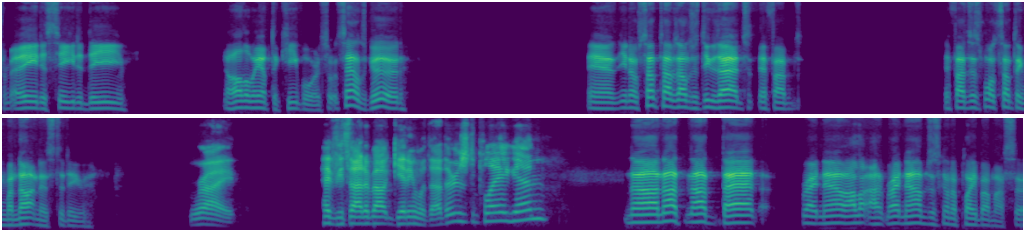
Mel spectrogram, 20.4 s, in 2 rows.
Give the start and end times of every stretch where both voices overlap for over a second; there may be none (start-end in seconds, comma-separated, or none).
none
